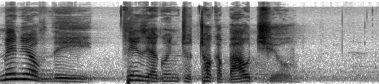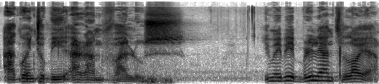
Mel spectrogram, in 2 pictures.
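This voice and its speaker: Against noticeable background noise, a man with a fairly high voice and very wide pitch swings talks at a fairly slow pace with long, frequent pauses. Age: 70s. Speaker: graduation speaker. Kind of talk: commencement address. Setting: graduation ceremony with audience. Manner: formal.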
